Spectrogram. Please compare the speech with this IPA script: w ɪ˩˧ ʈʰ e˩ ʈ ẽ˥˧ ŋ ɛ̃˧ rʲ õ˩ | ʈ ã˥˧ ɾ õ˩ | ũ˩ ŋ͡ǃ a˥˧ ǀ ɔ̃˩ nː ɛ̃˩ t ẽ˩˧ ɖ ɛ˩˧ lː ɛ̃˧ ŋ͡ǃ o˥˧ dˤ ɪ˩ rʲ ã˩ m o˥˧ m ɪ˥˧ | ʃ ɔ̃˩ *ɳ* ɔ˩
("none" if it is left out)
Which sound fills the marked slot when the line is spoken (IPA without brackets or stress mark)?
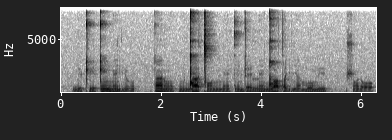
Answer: ɳ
